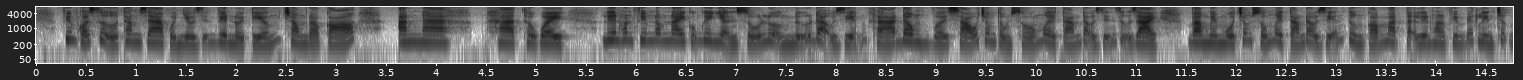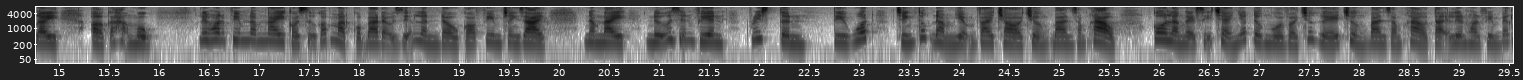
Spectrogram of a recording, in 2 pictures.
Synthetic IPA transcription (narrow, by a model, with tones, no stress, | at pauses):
fi˧mkɔ˨˦sɨ̰˧˨t̪ʰaː˧mzaː˧ku˧˩əɲi˨˩əwzḭ˧˥ənvi˧ənːo˧˩jt̪i˨˦əŋt͡ɕɔ˧wŋ͡mɗɔ˨˦kɔ˨˦ʔaː˧nːaː˧haː˧t̪ʰəː˧we˧j | li˧ənhwaː˧nfi˧mna˧mna˧jkʊ̰˧˥ŋ͡mɣi˧ɲə̰˧˨nso˨˦lɨ̰˧˨əŋnɨ̰˧˥ɗa̰ː˧˨wzḭ˧˥ənxaː˨˦ɗə˧wŋ͡mvəː˨˦jsa˨˦wt͡ɕɔ˧wŋ͡mt̪ə˧˩wŋ͡mso˨˦mɨ˨˩əjt̪aː˨˦mɗa̰ː˧˨wzḭ˧˥ənzɨ̰˧˨zaː˨˩jvaː˨˩mɨ˨˩əjmo˨˩t̚t͡ɕɔ˧wŋ͡mso˨˦mɨ˨˩əjt̪aː˨˦mɗa̰ː˧˨wzḭ˧˥ənt̪ɨ˨˩ŋkɔ˨˦ma˨˩t̚t̪a̰ː˧˨li˧ənhwaː˧nfi˧mɓɛ˦˥k̚li˧nt͡ɕɨ˦˥ək̚ɗə˧jʔəː˧˩kaː˦˥k̚ha̰ː˧˨ŋmʊ˨˩k͡p̚ | li˧ənhwaː˧nfi˧mna˧mna˧jkɔ˨˦sɨ̰˧˨ɣɔ˦˥p̚ma˨˩t̚ku˧˩əɓaː˧ɗa̰ː˧˨wzḭ˧˥ənlə˨˩nɗə˨˩wkɔ˨˦fi˧mt͡ɕa˧jŋ̟zaː˨˩jna˧mna˧j | nɨ̰˧˥zḭ˧˥ənvi˧ən | kɹi˦˥st̪i˧n | t̪i˧ɣu˦˥t̚t͡ɕï˨˦ŋ̟t̪ʰɨ˦˥k̚ɗaː˧˩mɲḭ˧˨mvaː˧jt͡ɕɔ˨˩t͡ɕɨ˨˩əŋɓaː˧nzaː˨˦mxaː˧˩wko˧laː˨˩ŋḛ˧˨sḭ˧˥t͡ɕɛ˧˩ɲə˦˥t̚ɗɨ˨˩ək̚ŋo˨˩jvaː˨˩wt͡ɕɨ˦˥ək̚ɣe˨˦t͡ɕɨ˨˩əŋɓaː˧nzaː˨˦mxaː˧˩wt̪a̰ː˧˨jli˧ənɦwaː˧nfi˧mɓɛ˦˥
